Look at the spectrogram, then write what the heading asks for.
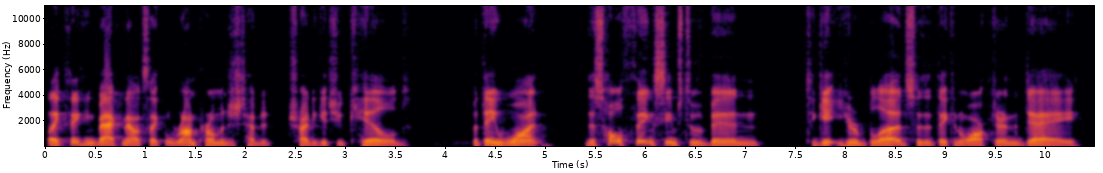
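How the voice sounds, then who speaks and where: Male podcast co-host, mid-low easy register, conversational explainer, dry recording with little room sound. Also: normal speed, a bit bright, dry recording. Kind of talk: casual film discussion.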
